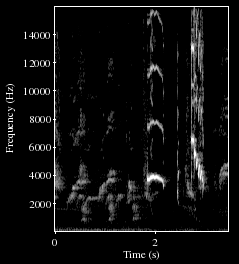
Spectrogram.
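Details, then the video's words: Orange-headed thrush, North Bali, used as a training sound for other birds: soft twittering subsong, then a loud drawn-out high whistle and a sharp descending note after a short gap. "ANIS MERAH SAUARANYA MANTAP 99% SEBAGAI MASTERAN DAN PANCINGAN BURUNG NGEPLONG"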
